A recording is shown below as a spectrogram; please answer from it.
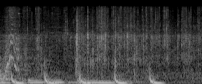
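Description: Background music with handling noise on top: several short crunching clicks and plastic crinkling from a polyester backpack pocket being opened and plastic bait packs being handled.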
